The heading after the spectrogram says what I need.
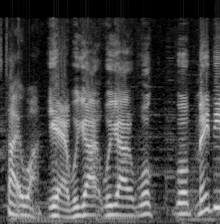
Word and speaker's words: Taiwan: It's how he pronounced Taiwan. But just like the country. He does it Tawan. It's Taiwan.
